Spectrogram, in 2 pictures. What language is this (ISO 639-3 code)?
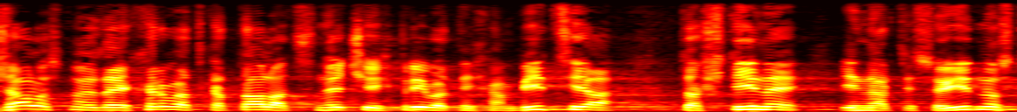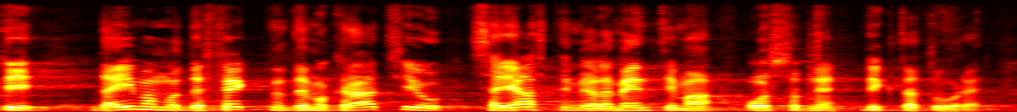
hrv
